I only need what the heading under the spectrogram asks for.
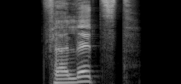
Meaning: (verb) past participle of verletzen; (adjective) hurt, injured
- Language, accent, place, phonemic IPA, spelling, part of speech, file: German, Germany, Berlin, /fɐˈlɛt͡st/, verletzt, verb / adjective, De-verletzt.ogg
